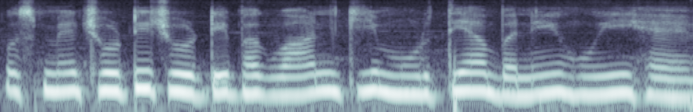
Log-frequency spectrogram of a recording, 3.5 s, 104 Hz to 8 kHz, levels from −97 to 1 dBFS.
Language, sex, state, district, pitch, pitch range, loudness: Hindi, female, Uttar Pradesh, Muzaffarnagar, 225 Hz, 210-235 Hz, -12 LUFS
